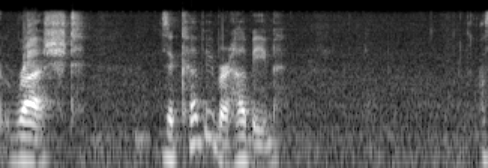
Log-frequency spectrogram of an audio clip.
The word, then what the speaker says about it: Khabib: So it's Habib, or Habib, but Habib, not Khabib.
